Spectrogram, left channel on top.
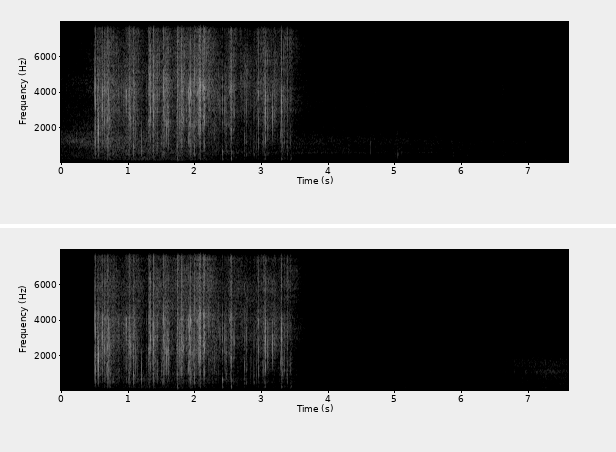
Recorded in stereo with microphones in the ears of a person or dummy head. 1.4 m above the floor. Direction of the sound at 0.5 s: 5° right (ahead or behind).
